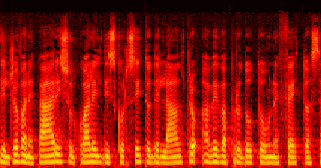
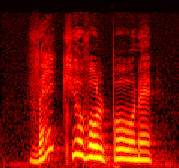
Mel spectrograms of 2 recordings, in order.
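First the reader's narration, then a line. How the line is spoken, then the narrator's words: Exclaimed. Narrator (Italian): esclamò il pari Verisoft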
